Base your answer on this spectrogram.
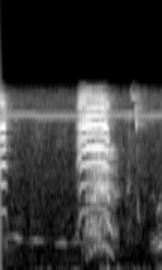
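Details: Smooth-coated otter (Lutrogale perspicillata) at PTWRC, Cambodia, gives one brief, harsh, squealing call against a thin, steady high background tone.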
